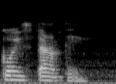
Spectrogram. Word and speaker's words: Instante: Instante. – So it's spelled the same way as Eco Instant, but it is pronounced with the Spanish Ego instante.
